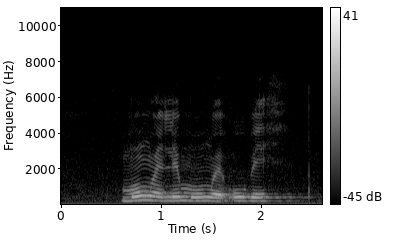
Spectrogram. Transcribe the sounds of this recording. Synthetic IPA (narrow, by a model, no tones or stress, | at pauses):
mʊŋwɛlɪmʊŋwɛʔʊːbɛ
